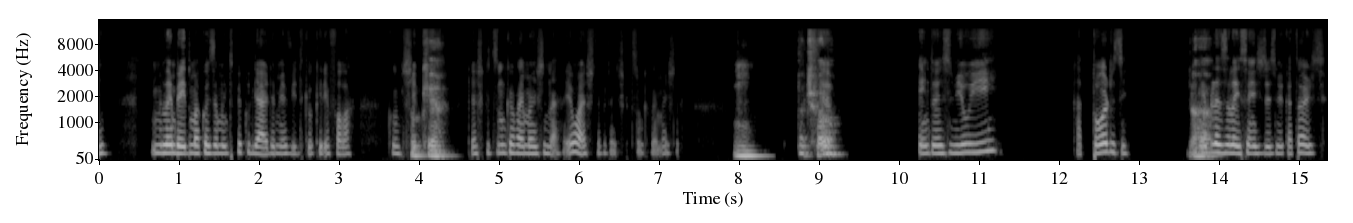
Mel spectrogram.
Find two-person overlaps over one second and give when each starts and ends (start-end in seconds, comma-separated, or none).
none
